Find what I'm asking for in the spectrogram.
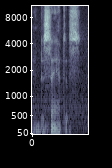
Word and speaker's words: DeSantis: Now, I have to take up for Ron DeSantis on this. Did I say that right? – Yep. – Okay, DeSantis.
